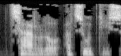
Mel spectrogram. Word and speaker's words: Carlo Acutis: Carlo Acutis, czyta się, pisze się Carlo Acutis, bo to jest Włoch.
